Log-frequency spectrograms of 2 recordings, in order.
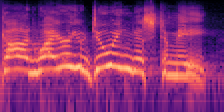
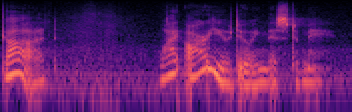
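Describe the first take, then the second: First: It sounds resentful and complaining. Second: It sounds soft and surrendering. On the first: The heart fights to get its likes and dislikes back. "Does the heart rush out to use its willpower to get its likes and dislikes back?" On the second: The heart lets go of its likes and dislikes. "Or does it just surrender them"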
